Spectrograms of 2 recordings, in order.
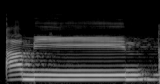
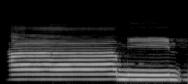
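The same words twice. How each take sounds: First: The first vowel is said short. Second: The first vowel is drawn out long. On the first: "hamzanya pendek dan mimnya tidak ditasdid" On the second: "A panjang hamzanya"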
